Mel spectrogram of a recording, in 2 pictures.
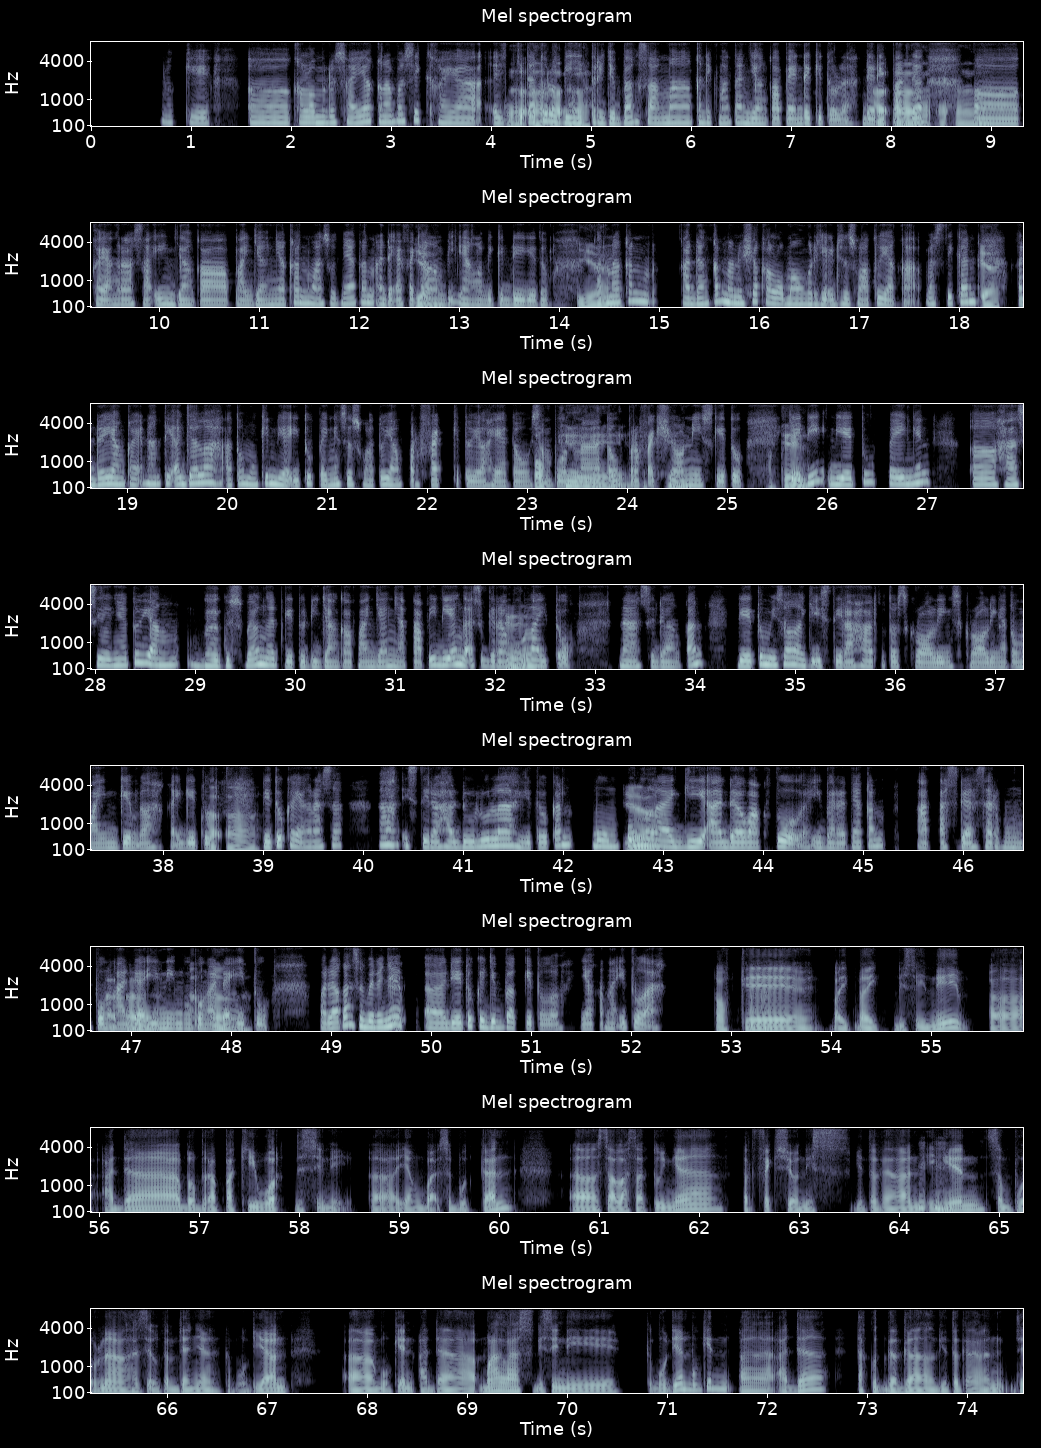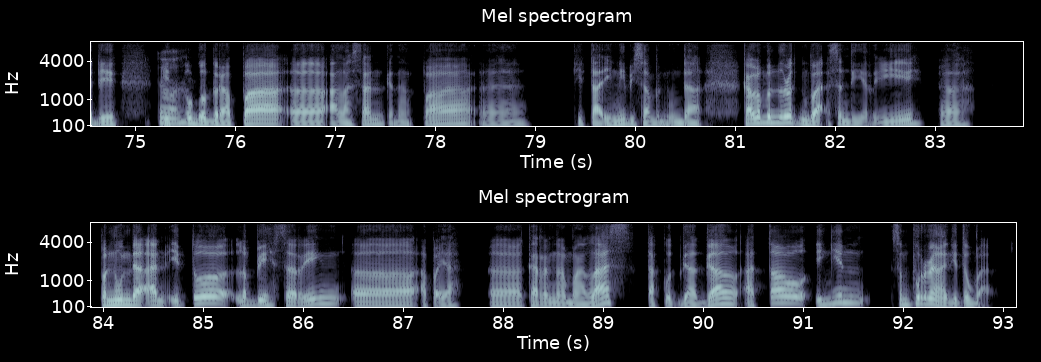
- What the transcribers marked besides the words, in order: in English: "scrolling-scrolling"; tapping; other background noise; in English: "keyword"
- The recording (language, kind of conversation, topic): Indonesian, podcast, Bagaimana cara Anda menghentikan kebiasaan menunda-nunda?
